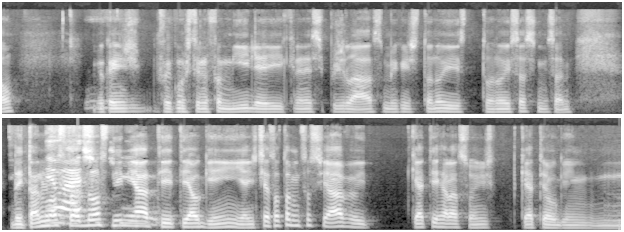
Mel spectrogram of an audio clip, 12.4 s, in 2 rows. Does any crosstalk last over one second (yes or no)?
yes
